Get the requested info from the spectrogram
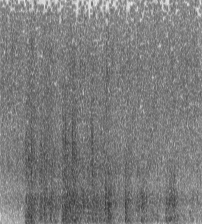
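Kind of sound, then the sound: nature, thunderstorm with heavy rain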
